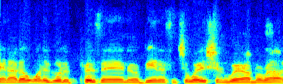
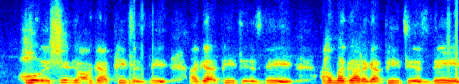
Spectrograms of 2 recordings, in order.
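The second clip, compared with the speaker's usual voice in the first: high, thrilled, over-the-moon excited screaming; 7 semitones higher than usual. Back in the holding bay, the speaker retells screaming to the others: retelling an excited scream. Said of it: "and I was screaming".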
